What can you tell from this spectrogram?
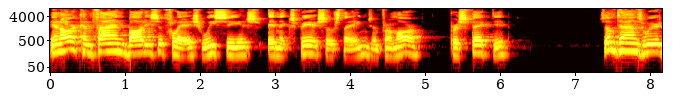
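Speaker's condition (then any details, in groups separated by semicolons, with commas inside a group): No condition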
